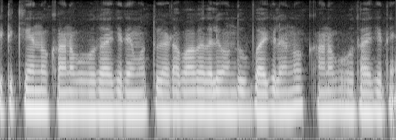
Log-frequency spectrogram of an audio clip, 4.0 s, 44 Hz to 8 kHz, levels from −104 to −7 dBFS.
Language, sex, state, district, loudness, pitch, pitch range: Kannada, male, Karnataka, Belgaum, -22 LUFS, 130 Hz, 130-135 Hz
